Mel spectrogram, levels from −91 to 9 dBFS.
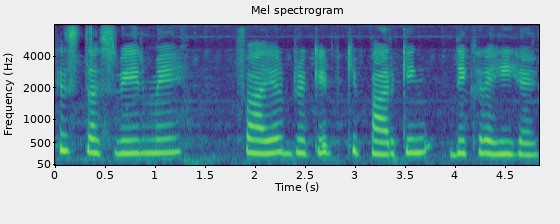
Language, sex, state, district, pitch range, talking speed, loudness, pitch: Hindi, male, Maharashtra, Mumbai Suburban, 265-295 Hz, 125 wpm, -15 LUFS, 280 Hz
